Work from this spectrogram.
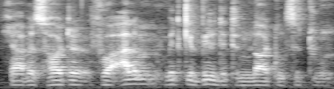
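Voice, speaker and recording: Man playing a low-voiced, polite old executioner. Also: fairly even intonation, moderate pace, a little hiss or hum, lightly acted. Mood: calm, polite. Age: older. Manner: deferential, plain, businesslike. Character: elderly male state executioner, polite, clumsy, matter-of-fact. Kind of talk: 1950s German radio play acting.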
